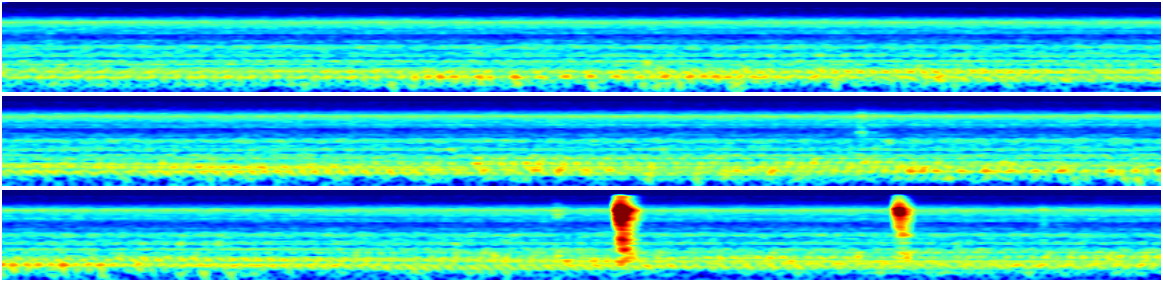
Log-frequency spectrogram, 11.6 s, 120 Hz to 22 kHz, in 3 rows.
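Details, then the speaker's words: Concerto AM/FM vacuum tube radio LL21552 during alignment, AM band tuned mid-band, signal generator not connected; only faint even hiss, low hum and a couple of clicks, no station: AM static, no signal received. "well I didn't receive it at all you know couple reasons for that one is I didn't have a didn't not have the signal generator did not have the signal generator connected"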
